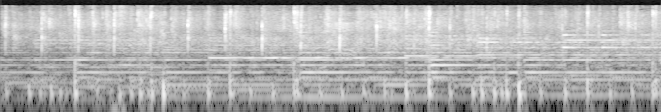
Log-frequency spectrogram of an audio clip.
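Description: audience applause

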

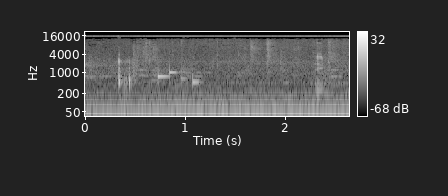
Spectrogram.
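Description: telephone keypad dialing tones

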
